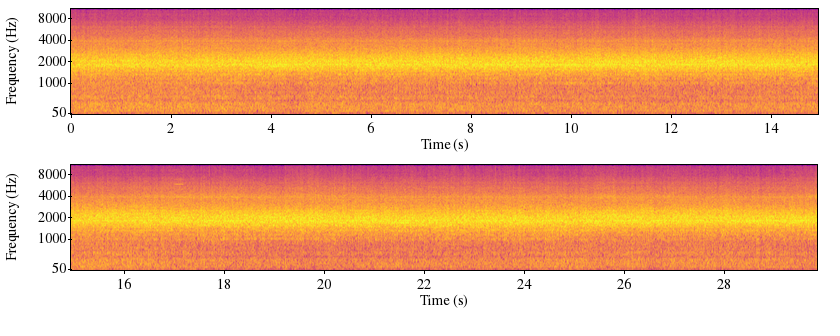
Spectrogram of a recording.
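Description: Super Hakucho limited express electric train running at speed inside the Seikan Tunnel: a steady, unbroken rumble and hiss of wheels on rail and running gear, with no change in pace.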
